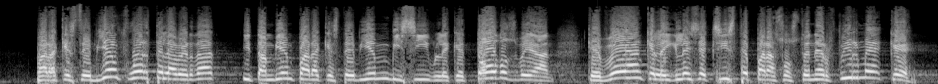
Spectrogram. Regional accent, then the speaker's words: Mexico; born there; Hay, en mi país, donde yo nací, en México

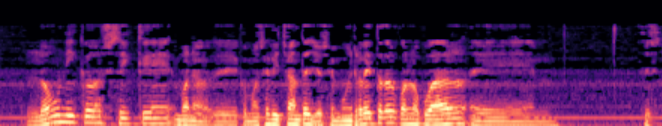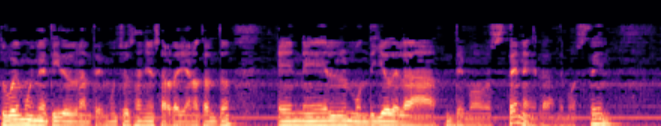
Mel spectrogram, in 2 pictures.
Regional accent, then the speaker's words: Alicante, Valencian Community, Spain; yo soy de Alicante

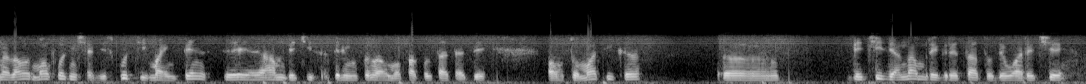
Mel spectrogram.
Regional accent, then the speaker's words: Craiova, Dolj, Romania; Sunt din Craiova.

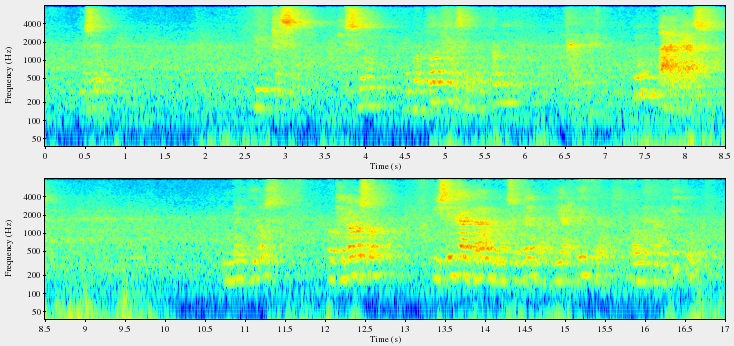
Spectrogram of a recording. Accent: Castile, Spain; Ah, qué sevillano me gustaría ser. Pero bueno, soy castellano.

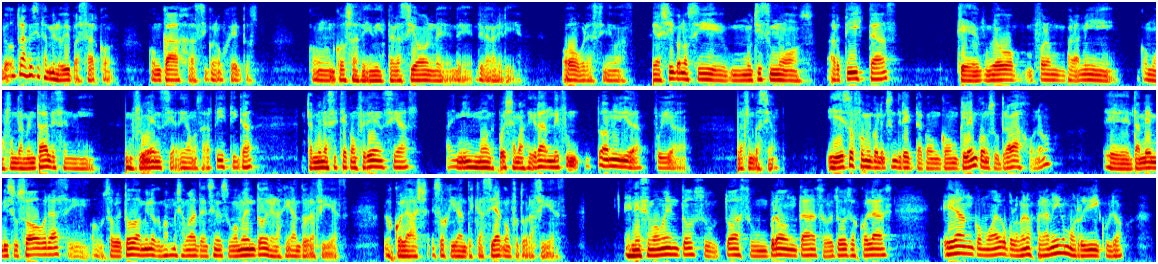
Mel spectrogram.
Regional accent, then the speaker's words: La Plata, Buenos Aires Province, Argentina; fui a la Facultad de Arte de La Plata. Yo soy de La Plata

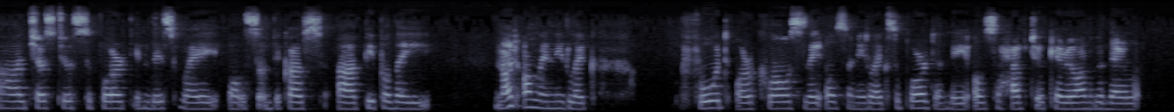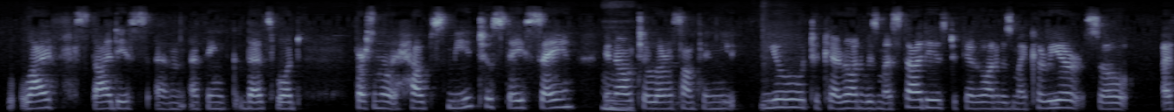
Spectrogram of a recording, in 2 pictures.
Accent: Ukraine; English is a second language; I will also will go and see my family in my hometown, which is like 200 kilometers from Lviv

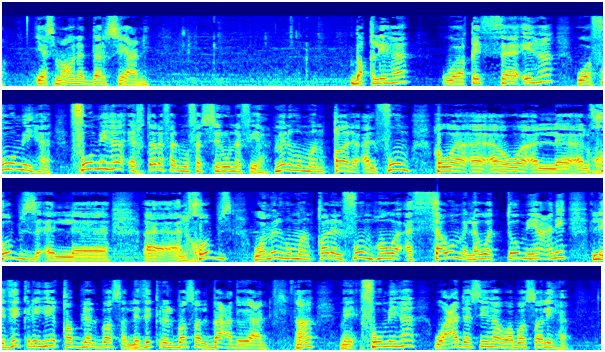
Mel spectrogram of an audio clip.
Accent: Egypt; هل المقصود بها مصر اللي هي مصرنا بلدنا مصر

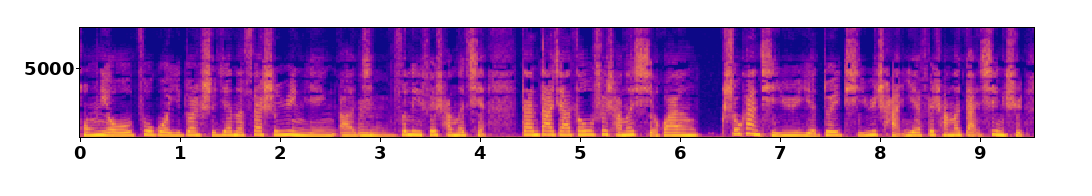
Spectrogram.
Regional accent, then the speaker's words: Chengdu, Sichuan, China; 都是从小长在中国的我几乎没有见过的。我是成都人，所以很小的时候去看四川全兴队的比赛

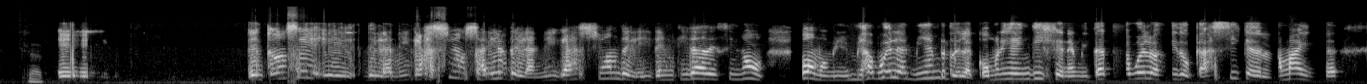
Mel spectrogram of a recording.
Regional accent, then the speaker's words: Argentina; nosotros como argentinos tenemos la obligación de cumplir y hacer cumplir la Constitución

